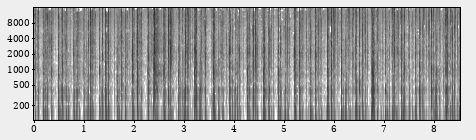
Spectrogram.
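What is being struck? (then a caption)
Corrugated cardboard shipping box. A hollow, closed medium corrugated cardboard shipping box with a UN3481 label is held at various angles and tapped rapidly with long nails. About 50 quick, irregular taps sound as dry, hollow thuds with a low body, a midrange tone and almost no ring.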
